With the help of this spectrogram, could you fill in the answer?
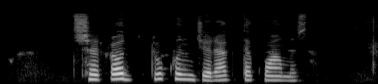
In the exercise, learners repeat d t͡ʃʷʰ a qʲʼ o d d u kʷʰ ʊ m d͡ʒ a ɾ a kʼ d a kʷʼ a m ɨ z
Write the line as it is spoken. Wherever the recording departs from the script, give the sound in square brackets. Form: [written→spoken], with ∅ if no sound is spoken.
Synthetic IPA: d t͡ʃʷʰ a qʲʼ o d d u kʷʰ ʊ [m→n] d͡ʒ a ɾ a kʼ d a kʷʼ a m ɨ z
